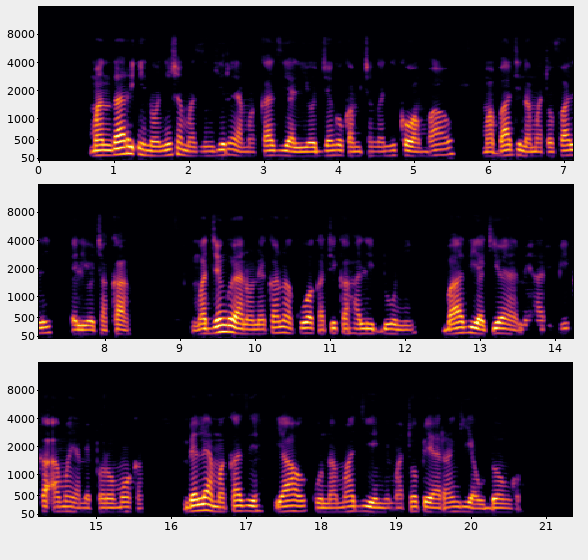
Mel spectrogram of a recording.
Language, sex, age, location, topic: Swahili, male, 18-24, Kisumu, health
